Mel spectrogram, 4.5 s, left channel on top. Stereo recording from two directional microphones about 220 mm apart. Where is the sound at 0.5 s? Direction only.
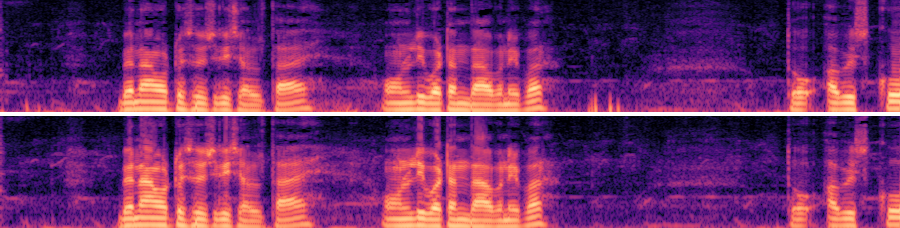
5° left (ahead or behind).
